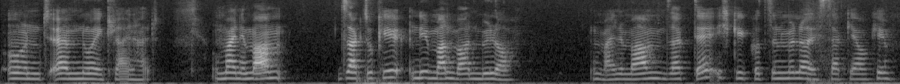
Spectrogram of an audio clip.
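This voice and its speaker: A woman's voice: mid-range voice, flat delivery, moderate pace. A young woman, animatedly telling a funny, embarrassing story in casual chat, laughing often.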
